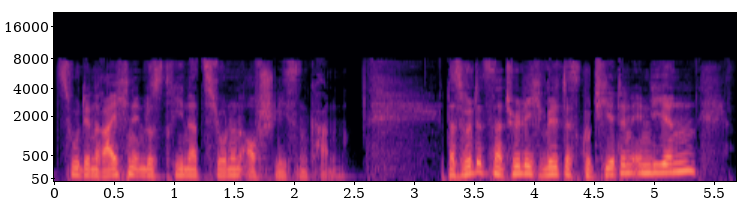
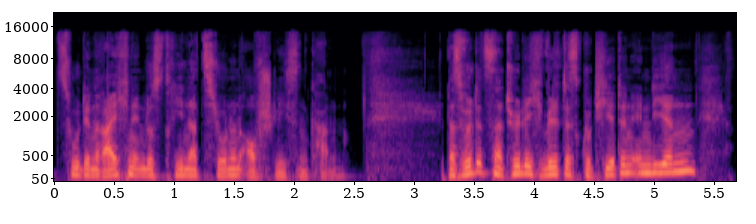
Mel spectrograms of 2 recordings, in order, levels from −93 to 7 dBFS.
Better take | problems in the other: second | garbled, watery; badly; nothing above 7.5 kHz; slightly in the second

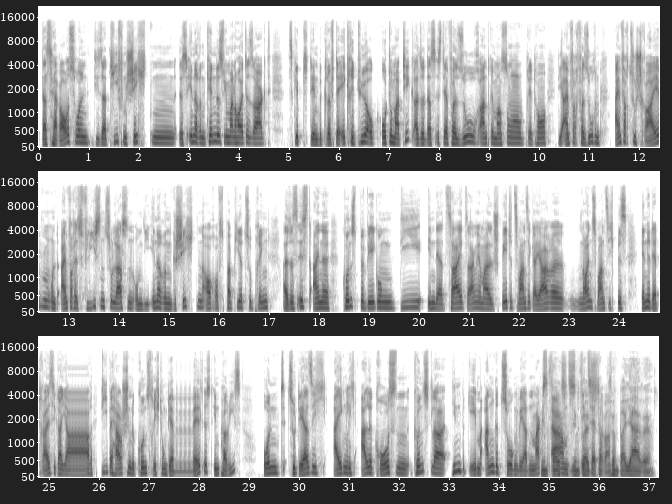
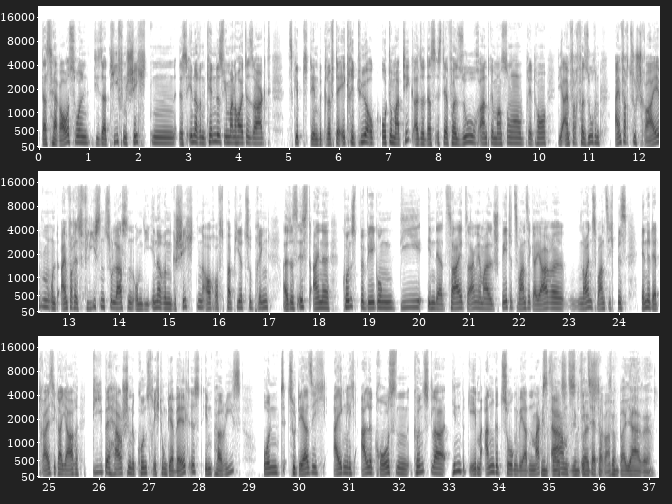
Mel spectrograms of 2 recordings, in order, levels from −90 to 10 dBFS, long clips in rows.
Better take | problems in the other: second | audio freezing; at 25 s and at 28 s

